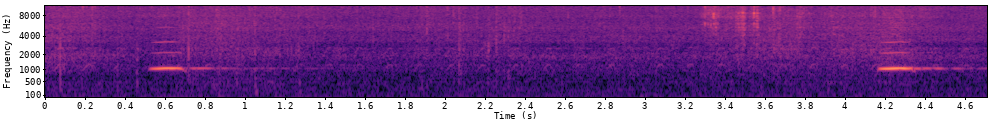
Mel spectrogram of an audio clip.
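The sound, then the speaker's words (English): Northern pygmy owl territorial calls played back at sunset in the mountains to try to draw an owl in: two short, clear, whistled toots several seconds apart, fairly loud against a quiet outdoor background with no talking. “going to broadcast a few northern pygmy owl territorial calls and see if that entices one in”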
